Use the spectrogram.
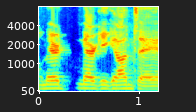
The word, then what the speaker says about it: Nergigante: The official Nergigante, and then I was like, okay, I'll start saying it that way.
